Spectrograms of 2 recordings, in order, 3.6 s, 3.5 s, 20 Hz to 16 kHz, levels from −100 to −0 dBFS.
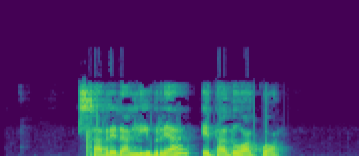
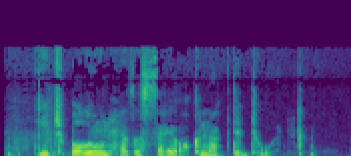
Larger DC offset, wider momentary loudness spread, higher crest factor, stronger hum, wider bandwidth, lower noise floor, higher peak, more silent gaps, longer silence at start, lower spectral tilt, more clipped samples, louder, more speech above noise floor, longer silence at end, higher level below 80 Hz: neither; second, 7 LU vs 16 LU; about the same, 16 dB vs 18 dB; neither; second, 8 kHz vs 11.5 kHz; first, -81 dBFS vs -46 dBFS; about the same, 0 dBFS vs -2 dBFS; neither; first, 0.8 s vs 0.05 s; about the same, -4.5 dB/octave vs -4.5 dB/octave; neither; first, -14 LUFS vs -21 LUFS; first, 68 dB vs 26 dB; first, 0.8 s vs 0.4 s; about the same, -48 dBFS vs -50 dBFS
